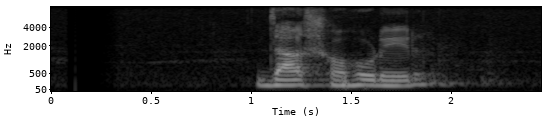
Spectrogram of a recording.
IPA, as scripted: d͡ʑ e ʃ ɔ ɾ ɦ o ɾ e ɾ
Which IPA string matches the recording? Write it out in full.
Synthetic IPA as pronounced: d͡ʑ a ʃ ɔ ɦ o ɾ e ɾ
